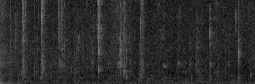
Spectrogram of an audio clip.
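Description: Close-mouthed chewing of a mouthful of grilled chicken, with small wet clicks and smacks, and a single bump right at the start as a hand knocks and grabs a plastic tumbler.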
